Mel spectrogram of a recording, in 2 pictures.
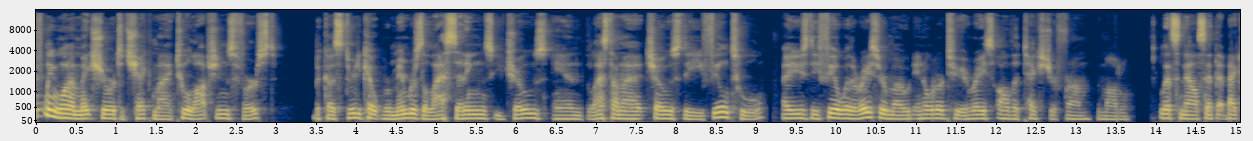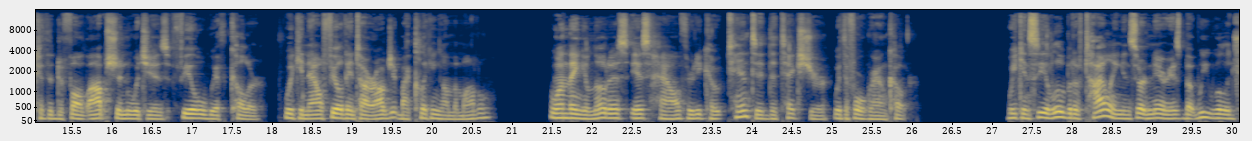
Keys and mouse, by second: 14.3 click, 18.4 click.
